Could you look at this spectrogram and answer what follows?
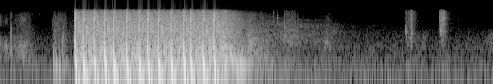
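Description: A close, loud automatic rifle burst in PUBG Mobile, roughly a dozen rapid evenly spaced shots lasting under two seconds, preceded by a single click and followed by a fading echo and two faint clicks.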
